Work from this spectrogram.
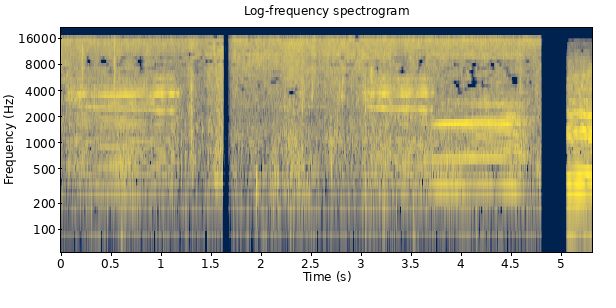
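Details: Cow mooing twice: drawn-out, tonal moos of about a second and a half each, rich in stacked harmonics, separated by a quiet gap, with light background noise and a brief abrupt sound at the very end.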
